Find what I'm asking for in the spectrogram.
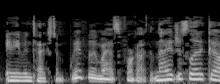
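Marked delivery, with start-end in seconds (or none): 0.7-1.5 nagging mom voice. Retold or imitated. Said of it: "getting into that mommy mode".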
